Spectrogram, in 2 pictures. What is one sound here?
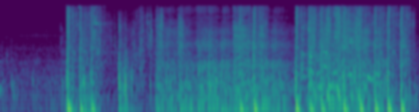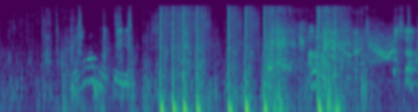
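Silenced gunshots fire in rapid bursts.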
